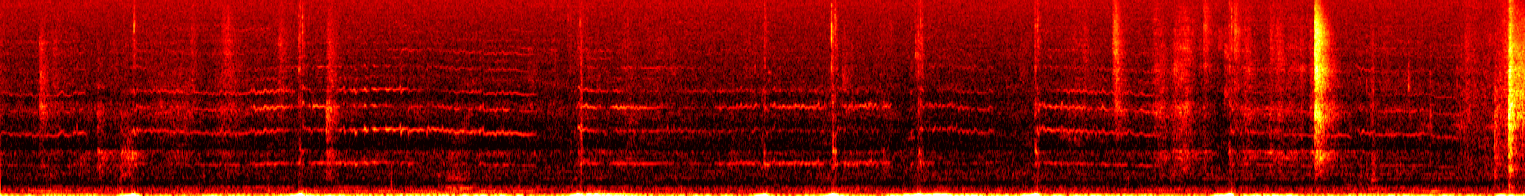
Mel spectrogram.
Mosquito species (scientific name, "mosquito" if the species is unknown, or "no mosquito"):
Anopheles funestus s.l.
